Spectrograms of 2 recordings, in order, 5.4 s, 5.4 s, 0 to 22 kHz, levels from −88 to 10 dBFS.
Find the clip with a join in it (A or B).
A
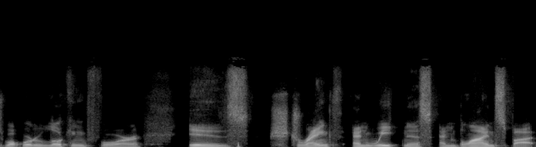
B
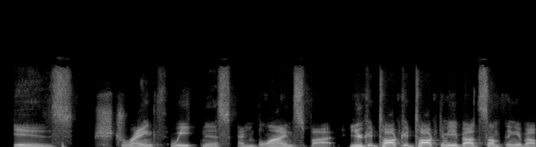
B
